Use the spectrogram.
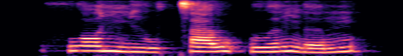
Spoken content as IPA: h w ɔ˧ ɲ ɨ˨˩ w t̪ʰ a˨˦ w ʔ u˨˦ ə̯ ŋ ə˨˦ m

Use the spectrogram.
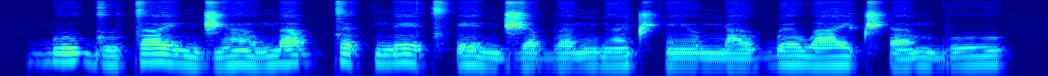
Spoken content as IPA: ɓ u˧˥ ɡ u˩ t ʌ˧˥˧ e̯ n d͡ʒ ɐ̃˩˧˩ o̯ n a˧˥ b t ə˥˧ t n e˧˥˧ t͡sʼ e˩˧˩ n d͡ʒ ɐ˩ b ɐ˩ ŋ ɡ ɐ̃˨˩˦ t͡ʃʼ ẽ˩ o̯ ŋ a˩ o̯ ɓ ə˧˥ w a˧˥ e̯ t͡ʃʼ ɐ˨˩˦ m b u˧˥

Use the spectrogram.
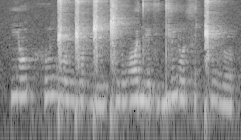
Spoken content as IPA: j ɔ̃ k h u ŋ͡ǁ ɔ̃ ŋ͡ǁ ɔ ɡ͡ǁ ə̃ ǁ i w ɔ dʲ ɔ̃ sʲ ə̤ dʲ u j õ s ə ǁ o̤ l

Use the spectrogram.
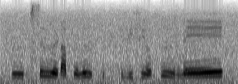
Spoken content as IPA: ɯː b s ɯː ɽ a p ɯ l ɯ p | vʲ ɯ fʲ oː k ɯː v ɳ eː

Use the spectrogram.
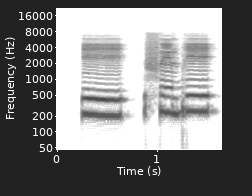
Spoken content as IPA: iː˨ | f ĩ˨ b i˧

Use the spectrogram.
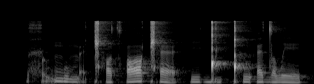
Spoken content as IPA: ħ ṵ m u m æ̰ ǁʰ ɒ t͡sʼ ɒː ǁʰ æ | iː ɡ͡ǃ iː ǃʰ u ʔ æ d ɒ w e

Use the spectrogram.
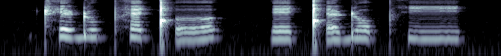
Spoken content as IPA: ʈʰ e˦ ɖ u˦ pʰ ɛ˦ ǃʼ ɤ˩˥ | e˨ ǃʼ ɛ˩˥ ɖ o˩˥ pʰ i˨

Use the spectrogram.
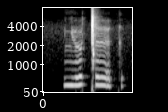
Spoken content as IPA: lʲ œ ǀ ɛ k

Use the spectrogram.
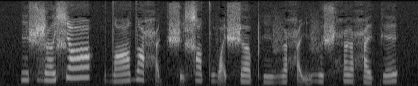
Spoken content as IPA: i ʃ ʐ ɐ ɕ ɑ | dˤ əː dˤ a ħ ḭ k ʃ ə̰ ɕ i tˤ v ḭ ʃ ɐ pʰ i v ʏ ħ ḭ v ʏ ʃ ħ ʏː ħ e k e

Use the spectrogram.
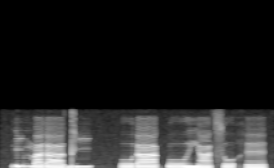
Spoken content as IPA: ɾ i˦ m a˧ ɾ aː˨ d i˦ | o˧ ɾ aː˦˨ k͡p oː˧ j ã˨ s o˧ h ɛ˨

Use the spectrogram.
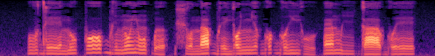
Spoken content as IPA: u˧ d eː˧ n u˦˨ p oː˦ b i˧ n ũ˦ j ũ˧ ɓ ə˨ | ʃ o˨ n a˧ b e˨ j ɔ˧ ɲ e˦ ɡʷ e˦ ɡʷ iː˧ j u˨ | ɛ̃˧ m iː˨ ɡ aː˨ ɡʷ eː˧

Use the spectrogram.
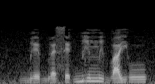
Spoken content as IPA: ɡ͡b e˨ b ɛ˨ s e˨˦ ɡ͡b i˦ m i˦˨ b a˨˦ j u˦

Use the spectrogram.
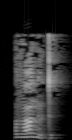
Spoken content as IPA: v ã n ʉ t

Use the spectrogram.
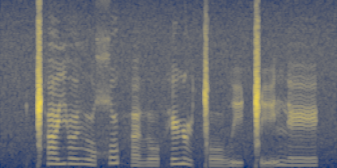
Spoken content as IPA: ǁʰ ɐ˦ j ɵ˦ ð u˧ χ u˦ h ɐ˨ ð o˨ h e˦ ɳ ʉ˨ ǀ o˨ β ḭ˧ ǁ ḭ˨˦ n e˧

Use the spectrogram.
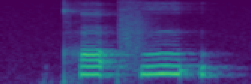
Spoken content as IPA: kʰ ɔ˥˩ ʔ f u˥˩ ʔ

